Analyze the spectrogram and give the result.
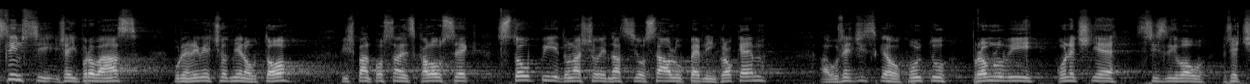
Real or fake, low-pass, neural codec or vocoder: fake; 14.4 kHz; vocoder, 44.1 kHz, 128 mel bands every 256 samples, BigVGAN v2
